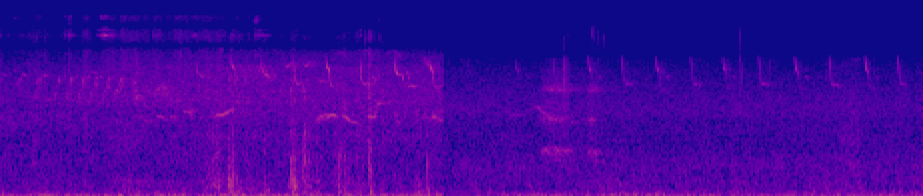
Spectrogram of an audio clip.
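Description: Faint outdoor ambience with small birds singing: repeated short, high chirps, with a few soft clicks between about two and four seconds in. The background hiss drops away abruptly about four and a half seconds in, and the chirping carries on.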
